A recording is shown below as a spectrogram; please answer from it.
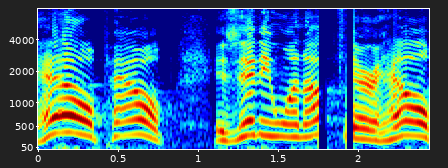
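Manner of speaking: yelling, pitched high. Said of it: "he yelled".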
